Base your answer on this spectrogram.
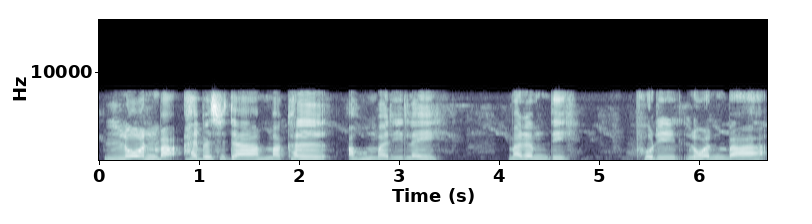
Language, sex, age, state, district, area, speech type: Manipuri, female, 60+, Manipur, Imphal East, rural, spontaneous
